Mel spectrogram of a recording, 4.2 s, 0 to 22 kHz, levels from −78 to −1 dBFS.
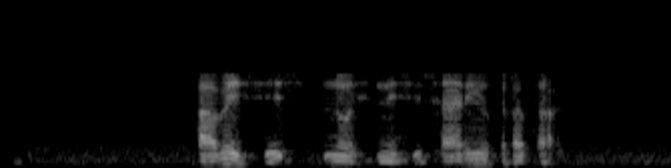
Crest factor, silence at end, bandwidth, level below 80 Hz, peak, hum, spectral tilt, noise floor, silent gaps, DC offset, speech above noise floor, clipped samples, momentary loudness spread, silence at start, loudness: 22 dB; 0.7 s; 3.9 kHz; -88 dBFS; -22 dBFS; none; -2 dB/octave; -71 dBFS; none; under 0.1%; 28 dB; under 0.1%; 9 LU; 1.25 s; -43 LUFS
